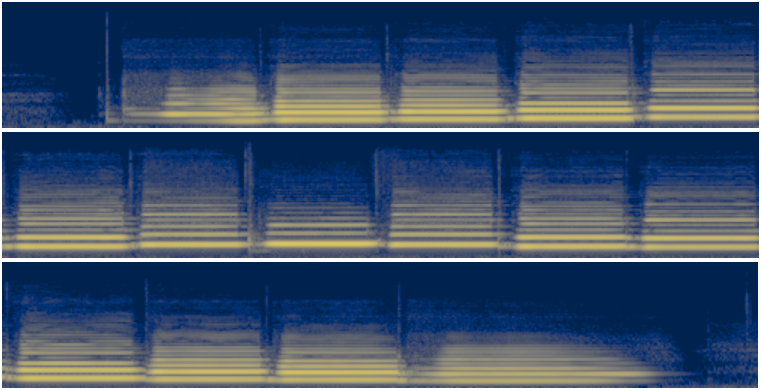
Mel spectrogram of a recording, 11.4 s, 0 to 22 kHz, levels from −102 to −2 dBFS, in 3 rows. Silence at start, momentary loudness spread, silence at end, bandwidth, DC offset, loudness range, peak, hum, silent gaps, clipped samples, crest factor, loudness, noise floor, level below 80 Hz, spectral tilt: 0.7 s; 9 LU; 0.55 s; 4.4 kHz; under 0.1%; 2 LU; -12 dBFS; none; none; under 0.1%; 14 dB; -25 LUFS; -75 dBFS; -80 dBFS; -10.5 dB/octave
